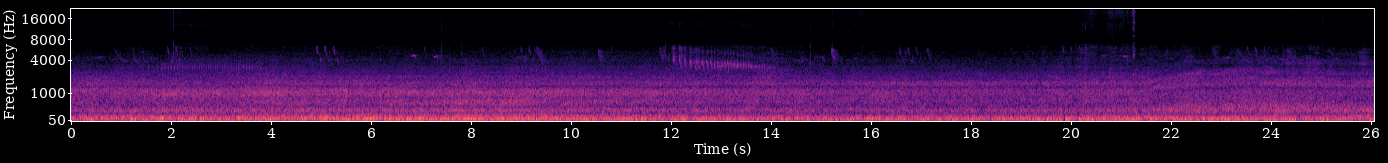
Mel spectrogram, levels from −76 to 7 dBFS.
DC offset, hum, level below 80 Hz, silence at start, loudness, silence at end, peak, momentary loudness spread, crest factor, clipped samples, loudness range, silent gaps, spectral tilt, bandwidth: under 0.1%; none; -30 dBFS; 0 s; -28 LUFS; 0 s; -14 dBFS; 4 LU; 14 dB; under 0.1%; 4 LU; none; -7 dB/octave; over 20 kHz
